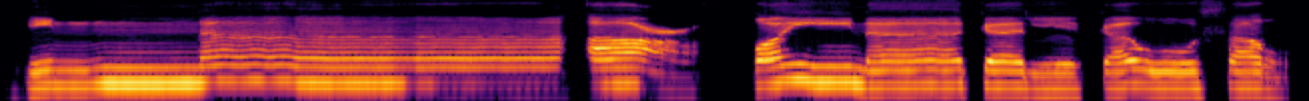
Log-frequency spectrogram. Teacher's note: طا کو موٹا کرنا ہے، جب پروناؤنس کریں گے زبان تالو کی طرف اٹھائیں گے طا موٹی ہو جائے گی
